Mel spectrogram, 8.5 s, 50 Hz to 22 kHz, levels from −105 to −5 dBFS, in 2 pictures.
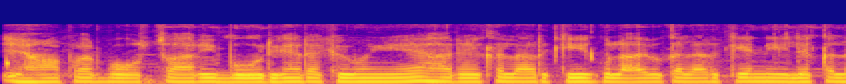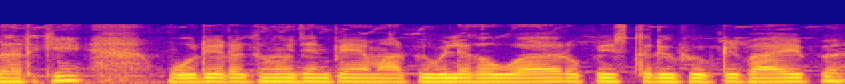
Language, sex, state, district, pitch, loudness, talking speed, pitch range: Hindi, female, Uttar Pradesh, Etah, 140 Hz, -13 LUFS, 235 wpm, 135-140 Hz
